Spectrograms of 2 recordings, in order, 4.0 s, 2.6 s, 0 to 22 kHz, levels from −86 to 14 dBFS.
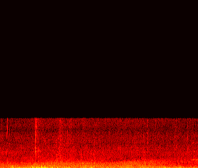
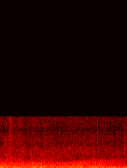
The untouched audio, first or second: first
